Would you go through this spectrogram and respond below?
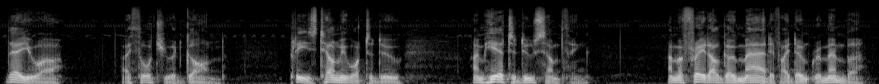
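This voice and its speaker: Lost, half-mad storybook knight acted by a male narrator: low voice, halting, disoriented, earnest. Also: animated. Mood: lost, pleading. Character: confused, forgetful, half-mad male knight on a desperate quest.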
